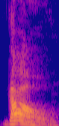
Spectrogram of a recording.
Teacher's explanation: pronounced ga with a long vowel in a low tone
